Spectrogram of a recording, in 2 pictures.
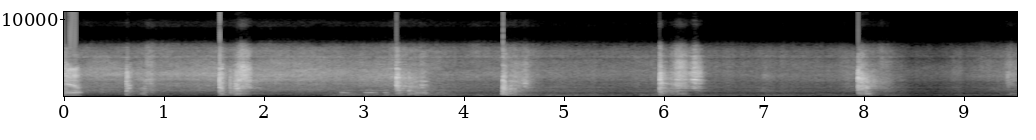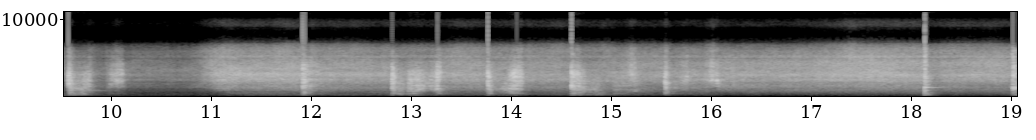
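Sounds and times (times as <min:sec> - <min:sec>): food sizzling in a pan: 0:00.0 - 0:19.0
utensil scraping a pan: 0:05.9 - 0:06.5, 0:09.4 - 0:10.2, 0:12.8 - 0:16.1.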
